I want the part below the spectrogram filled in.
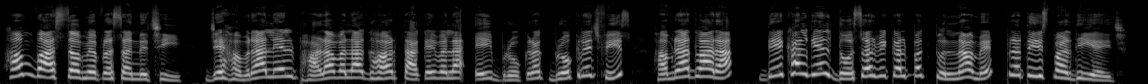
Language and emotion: Maithili, happy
